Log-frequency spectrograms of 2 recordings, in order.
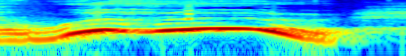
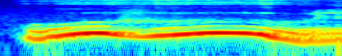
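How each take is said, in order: First: It is said loudly and energetically. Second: It is said softly and calmly.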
